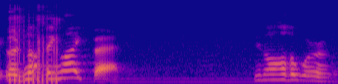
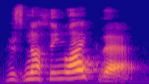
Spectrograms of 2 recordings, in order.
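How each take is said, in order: First: Dropped right down to almost nothing; quiet awe after the storm; hushed. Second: Said in the usual way. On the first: Acted. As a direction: let it fall to a near whisper. Hushed line after the shouting.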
